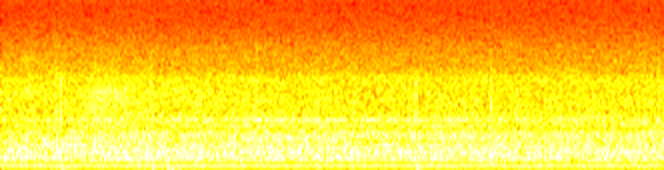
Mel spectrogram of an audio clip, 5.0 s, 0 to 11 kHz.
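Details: Fluval FX6 canister filter running quietly after foam was installed underneath to eliminate vibration noise: soft, steady low hum with a faint airy hiss, normal quiet running.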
